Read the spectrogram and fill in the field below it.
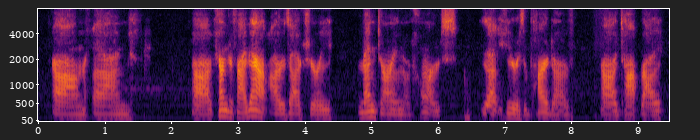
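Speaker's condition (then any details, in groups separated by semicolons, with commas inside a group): Spinal muscular atrophy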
